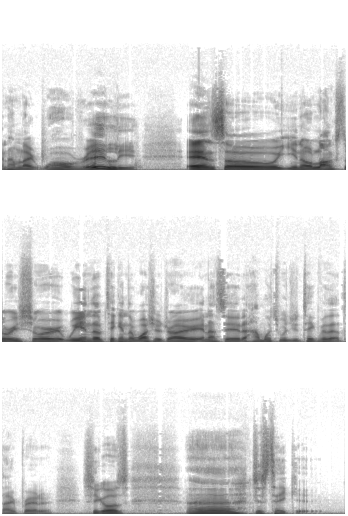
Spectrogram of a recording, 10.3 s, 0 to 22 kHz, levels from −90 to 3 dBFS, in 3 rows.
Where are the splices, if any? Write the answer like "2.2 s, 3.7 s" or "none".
none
